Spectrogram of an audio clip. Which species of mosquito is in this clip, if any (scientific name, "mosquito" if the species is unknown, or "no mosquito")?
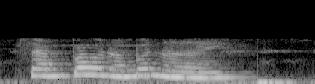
no mosquito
